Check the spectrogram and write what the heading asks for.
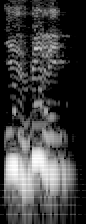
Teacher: Et le resh, dans nos langues, se réalise très souvent en lamed.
